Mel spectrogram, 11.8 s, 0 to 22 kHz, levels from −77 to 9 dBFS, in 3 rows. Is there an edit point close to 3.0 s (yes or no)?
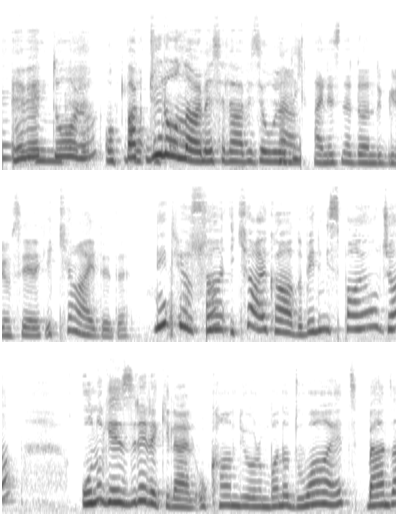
yes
